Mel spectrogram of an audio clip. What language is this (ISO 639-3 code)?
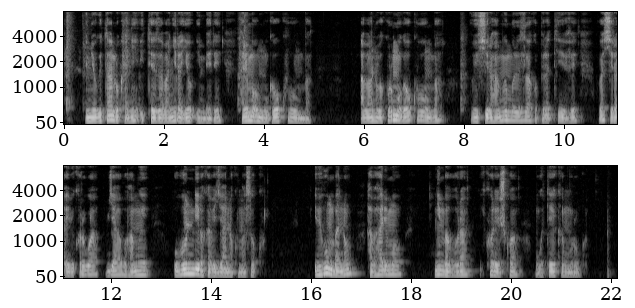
kin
